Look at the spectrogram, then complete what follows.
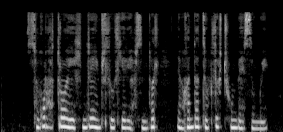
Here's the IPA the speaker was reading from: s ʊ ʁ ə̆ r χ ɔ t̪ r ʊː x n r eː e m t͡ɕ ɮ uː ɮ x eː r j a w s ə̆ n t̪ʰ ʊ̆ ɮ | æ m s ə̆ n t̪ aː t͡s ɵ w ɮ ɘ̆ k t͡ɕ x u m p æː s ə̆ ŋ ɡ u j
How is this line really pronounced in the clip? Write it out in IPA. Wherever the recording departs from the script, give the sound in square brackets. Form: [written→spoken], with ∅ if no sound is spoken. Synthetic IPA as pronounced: s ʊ ʁ ə̆ r χ ɔ t̪ r ʊː x n r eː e m t͡ɕ ɮ uː ɮ x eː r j a w s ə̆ n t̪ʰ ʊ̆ ɮ | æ m [s→χ] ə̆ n t̪ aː t͡s ɵ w ɮ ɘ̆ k t͡ɕ x u m p æː s ə̆ ŋ ɡ u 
